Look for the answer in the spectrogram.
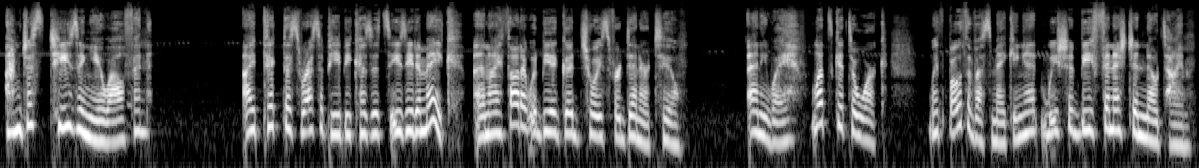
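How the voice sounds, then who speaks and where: A woman playing a composed, quietly affectionate young adventurer in a video game, with a gently teasing manner. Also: fairly high pitch, animated, moderate pace, dry recording. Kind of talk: video game cutscene acting.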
